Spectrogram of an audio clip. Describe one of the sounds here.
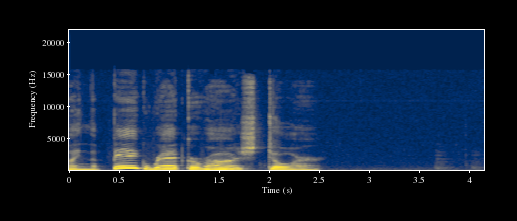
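A small plastic door clicks open.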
